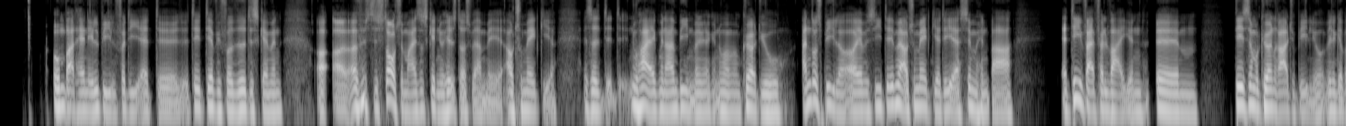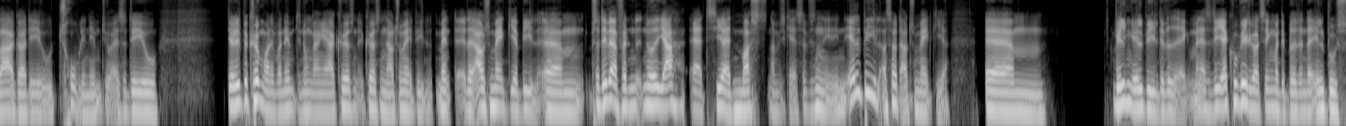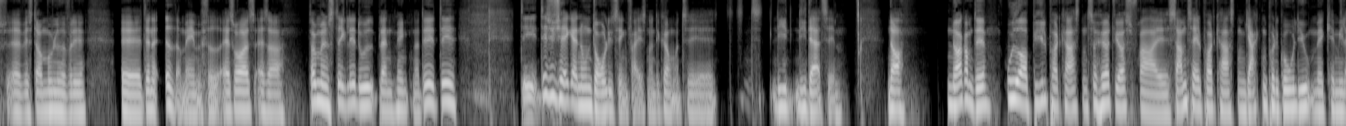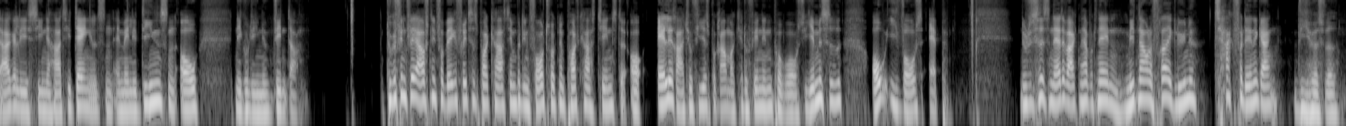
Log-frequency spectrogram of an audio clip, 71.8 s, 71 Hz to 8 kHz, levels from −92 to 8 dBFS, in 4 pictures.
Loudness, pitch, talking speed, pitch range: -20 LUFS, 135 Hz, 240 wpm, 125-155 Hz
